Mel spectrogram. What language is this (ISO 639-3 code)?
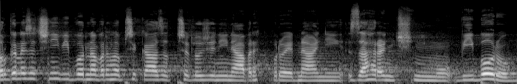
ces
